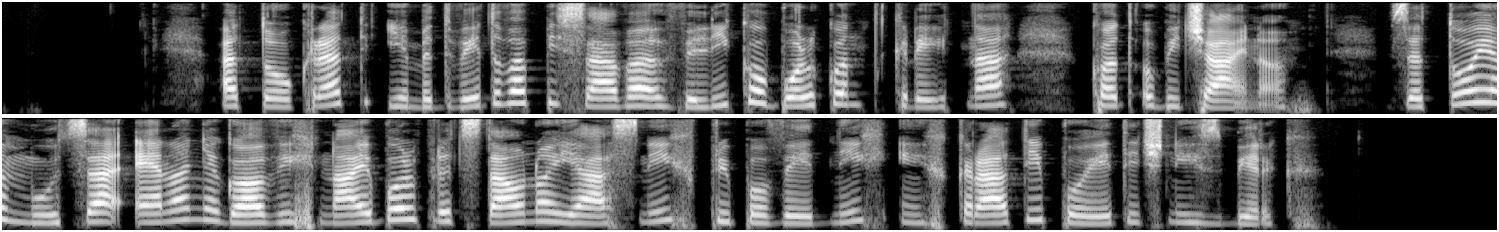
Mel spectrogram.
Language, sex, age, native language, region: Slovenian, female, 12-17, Slovenian, Central Slovenia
